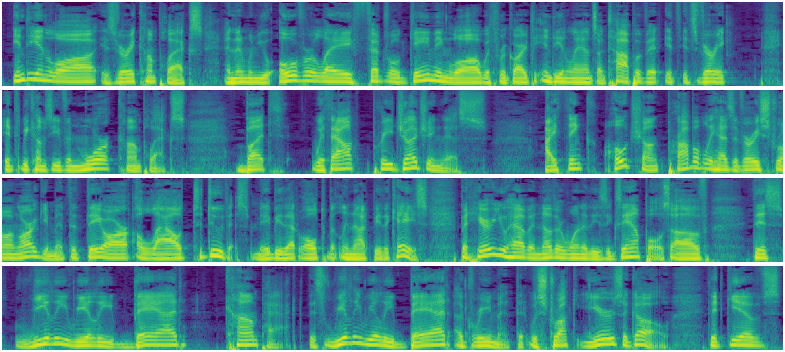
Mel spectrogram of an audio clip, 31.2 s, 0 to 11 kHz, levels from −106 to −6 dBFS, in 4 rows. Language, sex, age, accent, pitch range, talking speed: English, male, 50-69, American, 105-135 Hz, 160 wpm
